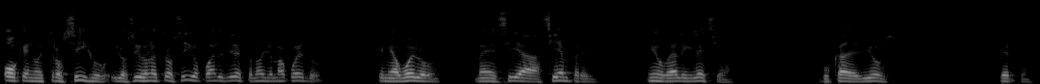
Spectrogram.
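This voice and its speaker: Male preacher from Cuba, sermon, fairly high pitch, mellow tone, rhetorical questions to the congregation. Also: fairly even intonation, no echo, clean studio sound. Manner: conversational, rhetorical "¿cierto?" checks; builds to louder, slower emphasis on scripture.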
